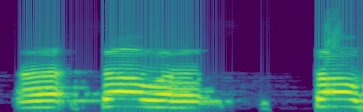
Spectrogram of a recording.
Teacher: ट कहां से आ रहा? मूर्धा से आ रहा।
